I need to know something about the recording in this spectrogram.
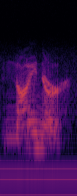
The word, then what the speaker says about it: nine: pronounced fife like f-i-f-e the number nine should be pronounced niner and that's very standard in military nets uh zero is zero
